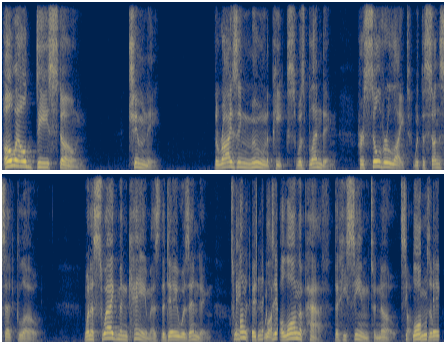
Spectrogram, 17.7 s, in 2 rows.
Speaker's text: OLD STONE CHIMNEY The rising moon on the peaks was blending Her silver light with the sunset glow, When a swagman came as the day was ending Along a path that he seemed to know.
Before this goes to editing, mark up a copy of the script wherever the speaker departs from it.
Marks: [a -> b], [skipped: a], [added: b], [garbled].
OLD STONE CHIMNEY The rising moon [skipped: on] the peaks was blending Her silver light with the sunset glow, When a swagman came as the day was ending [garbled] Along a path that he seemed to know. [garbled]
